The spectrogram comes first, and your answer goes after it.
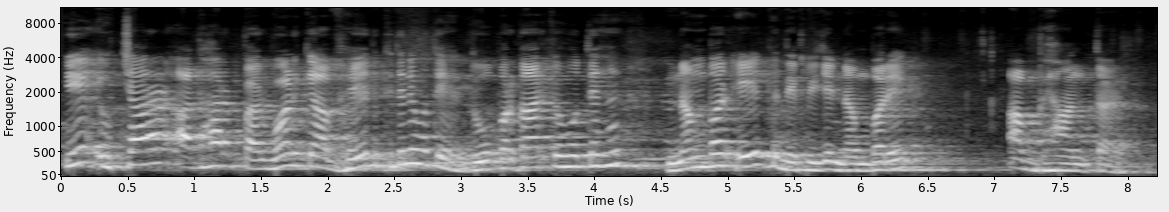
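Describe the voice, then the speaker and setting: A male teacher giving a grammar lesson, repeating key terms slowly and asking the class questions. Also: sits high, lively intonation. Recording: dull echoey room, lo-fi.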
